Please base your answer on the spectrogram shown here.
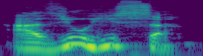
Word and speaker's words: Asil Resa: O mais correto, a pronúncia mais correta, tá? Seria asil risa, a a pronúncia mais correta.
